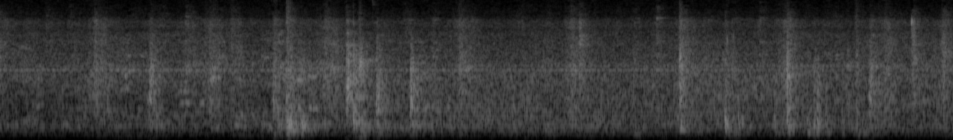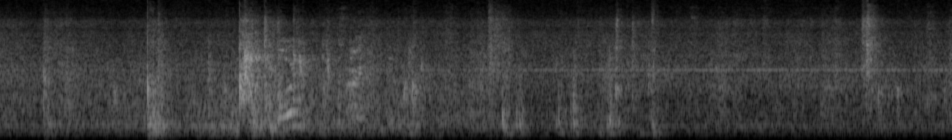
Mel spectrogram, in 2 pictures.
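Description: Bowling balls and pins rumble and clatter from nearby lanes.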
